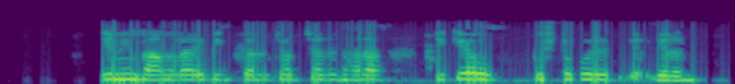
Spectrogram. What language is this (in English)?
Bangla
